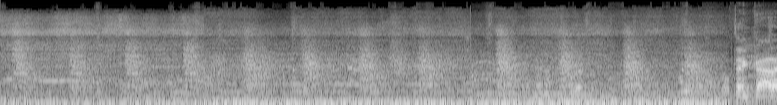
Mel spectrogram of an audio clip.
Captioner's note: clanking noises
